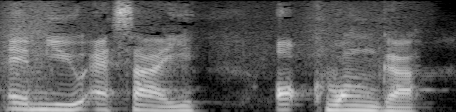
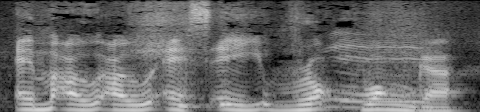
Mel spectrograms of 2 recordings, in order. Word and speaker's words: Musa Okwonga: And you have to, like, I need to pause quickly and say his name is Moosa, Musa Okwonga, Okwonga, because when I've mentioned him before, I've had people go, I can't find Moose, Moose Okwonga.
